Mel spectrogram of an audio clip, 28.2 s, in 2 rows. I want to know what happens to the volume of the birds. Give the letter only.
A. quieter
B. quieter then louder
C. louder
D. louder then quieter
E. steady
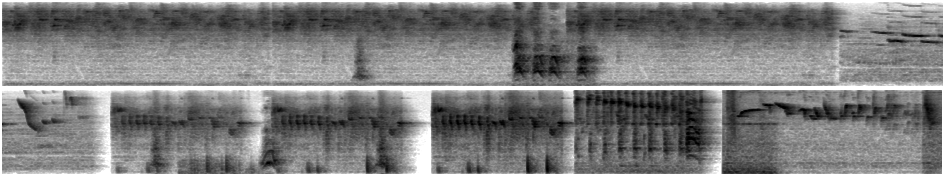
C.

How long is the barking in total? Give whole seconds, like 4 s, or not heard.
3 s.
